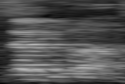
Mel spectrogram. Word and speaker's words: Zebulon: And that's how you pronounce it. Zebulon, Zebulon.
